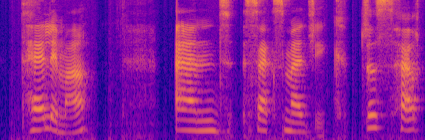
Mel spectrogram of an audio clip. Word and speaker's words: Thelema: And Marco has studied, among other things, Aleister Crowley, the tradition of Thelema, which would be pronounced in Greek Thelema, and sex magic.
